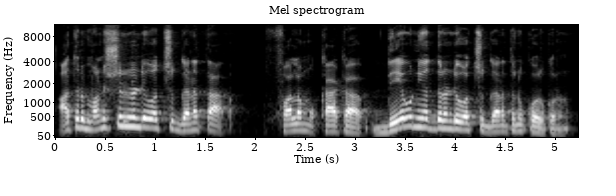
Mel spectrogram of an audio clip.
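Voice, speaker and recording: Male devotional reader, fairly high pitch, formal and measured scripted delivery.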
